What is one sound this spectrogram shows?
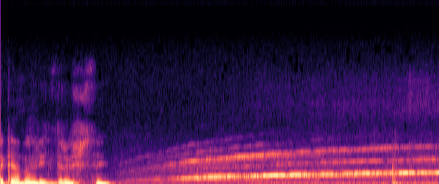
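A siren wails and rises.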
